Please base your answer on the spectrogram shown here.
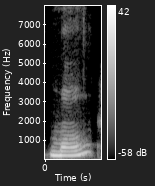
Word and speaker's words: Hmong: And so it's Hmong. It's the H is silent, so you can just yeah,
